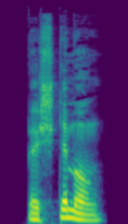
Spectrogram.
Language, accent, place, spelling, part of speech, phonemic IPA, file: German, Germany, Berlin, Bestimmung, noun, /bəˈʃtɪmʊŋ/, De-Bestimmung.ogg
- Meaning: 1. determination (act of determining or measuring) 2. destination (intended purpose) 3. appointment, designation 4. regulation 5. modifier; attribute (of a noun); complement (of a verb)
